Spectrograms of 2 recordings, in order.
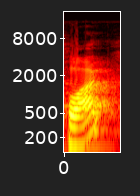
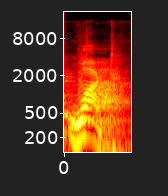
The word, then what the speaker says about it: what: বলে অবস্থ এটা হোয়াট, আসলে এখানে এই এইচটা উজ্জ্বল আছে, এটা হবে ওয়াট, এটা হবে কি ওয়াট, কিন্তু আমরা এই এইচটাকে সহ আমরা উচ্চারণ করি হোয়াট। এটা হোয়াট বলি, কিন্তু এটা হোয়াট হবে না, এটা কি হবে ওয়াট, ওয়াট।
